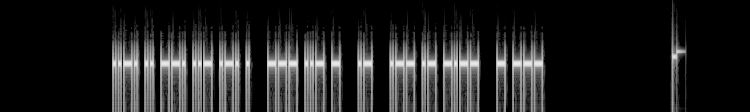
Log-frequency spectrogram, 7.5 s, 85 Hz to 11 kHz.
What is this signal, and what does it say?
Morse code, heard as a keyed tone, about 44 wpm, 700 Hz. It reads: FIGURE OUT A WAY TO
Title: Sets of 5 Words Encore2 45wpm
